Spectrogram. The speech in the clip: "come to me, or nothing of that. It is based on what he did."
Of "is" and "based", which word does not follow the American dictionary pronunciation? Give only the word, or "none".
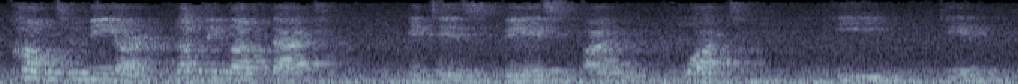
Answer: none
